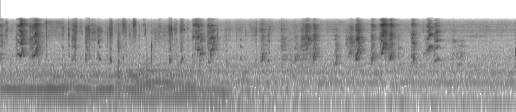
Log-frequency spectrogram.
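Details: Congo African grey parrot, an eleven-year-old female in hormonal mating condition, giving scattered harsh scratchy bursts and short squeaky notes over a faint low hum that fades after the first few seconds.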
